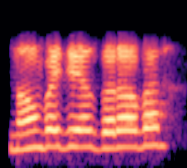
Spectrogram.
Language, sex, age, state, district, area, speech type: Kashmiri, female, 30-45, Jammu and Kashmir, Baramulla, rural, conversation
